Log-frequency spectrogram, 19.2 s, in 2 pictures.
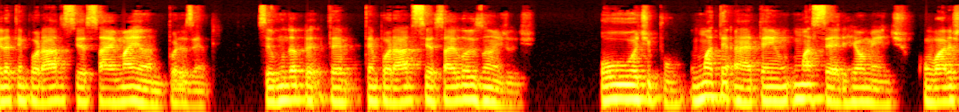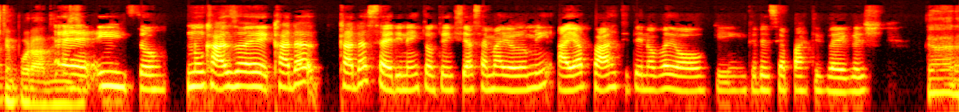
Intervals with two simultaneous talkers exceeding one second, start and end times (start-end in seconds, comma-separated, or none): none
